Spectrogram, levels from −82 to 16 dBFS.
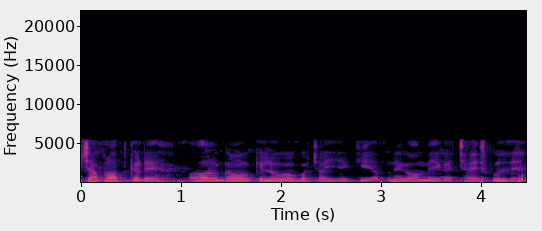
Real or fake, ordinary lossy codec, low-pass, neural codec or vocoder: real; none; 5.4 kHz; none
